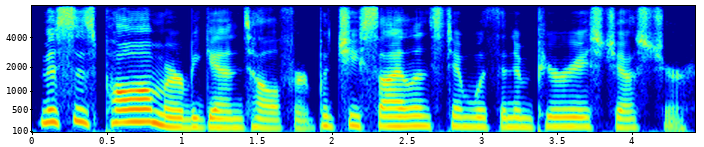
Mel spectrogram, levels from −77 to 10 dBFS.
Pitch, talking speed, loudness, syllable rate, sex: 180 Hz, 165 wpm, -18 LUFS, 5.0 syllables/s, female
